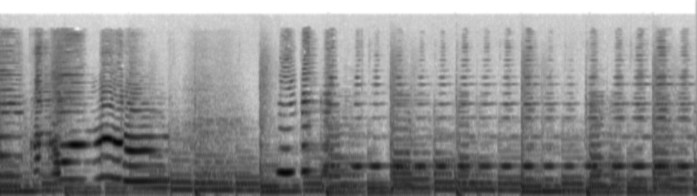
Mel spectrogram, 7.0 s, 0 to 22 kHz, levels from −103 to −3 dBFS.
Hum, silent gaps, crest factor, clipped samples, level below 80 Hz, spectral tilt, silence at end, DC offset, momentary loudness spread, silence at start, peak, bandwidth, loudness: none; none; 14 dB; under 0.1%; -36 dBFS; -6.5 dB/octave; 0 s; under 0.1%; 10 LU; 0 s; 0 dBFS; 12.5 kHz; -16 LUFS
